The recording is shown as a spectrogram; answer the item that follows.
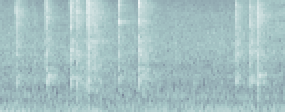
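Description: Computer keyboard keys clicking in an irregular run of keystrokes as code is entered.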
